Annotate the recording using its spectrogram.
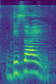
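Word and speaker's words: design: डिज़ाइन, जी को नहीं पढ़ेंगे।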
